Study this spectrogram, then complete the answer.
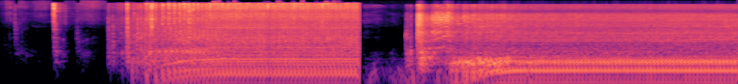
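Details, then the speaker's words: Free push mower, first start with fresh gas, oil looked overfull: starts on the pull, stumbles once, then runs at a steady even beat; running normally. "seems like it started to me all right put some oil in it now I'm ready to use it not bad"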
